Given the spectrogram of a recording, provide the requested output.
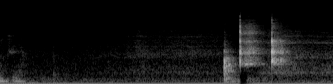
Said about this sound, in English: The dice keep rolling.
